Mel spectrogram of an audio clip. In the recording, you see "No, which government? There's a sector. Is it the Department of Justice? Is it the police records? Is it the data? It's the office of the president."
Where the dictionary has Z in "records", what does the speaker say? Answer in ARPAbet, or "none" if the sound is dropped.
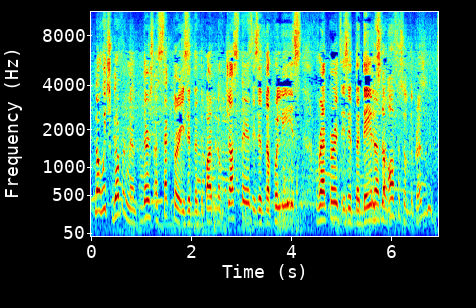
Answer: S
